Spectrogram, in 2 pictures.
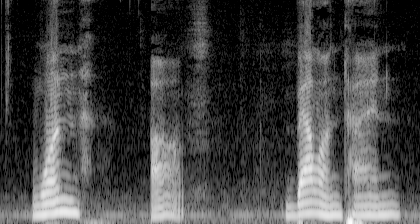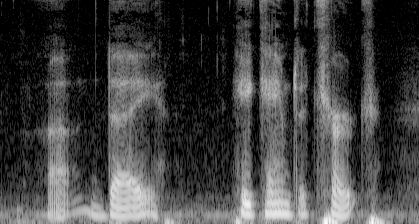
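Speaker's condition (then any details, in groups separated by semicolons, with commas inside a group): Parkinson's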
